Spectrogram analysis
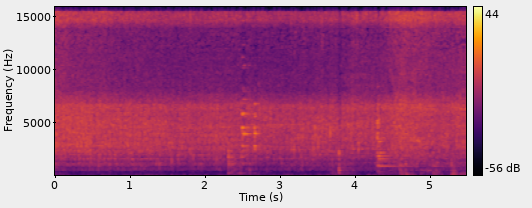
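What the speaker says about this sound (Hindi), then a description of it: "हाणे असां हिन चिकन खे अदरक थूम सां ऐं लूणु विझी इन तेल में असां भुनंदासीं" Pieces of chicken fry in hot oil, a bright continuous sizzle with occasional sharp crackles and pops, close and steady, no talking.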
